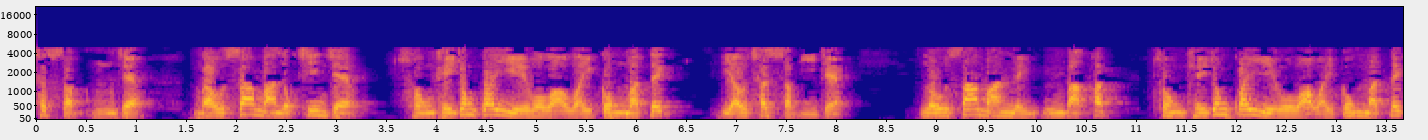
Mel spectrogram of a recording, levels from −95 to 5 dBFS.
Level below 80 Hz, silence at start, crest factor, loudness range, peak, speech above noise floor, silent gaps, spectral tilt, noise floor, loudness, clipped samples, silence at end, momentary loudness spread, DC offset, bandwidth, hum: -44 dBFS; 0 s; 14 dB; 2 LU; 0 dBFS; 56 dB; none; -9 dB/octave; -70 dBFS; -14 LUFS; under 0.1%; 0 s; 8 LU; under 0.1%; 5 kHz; none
